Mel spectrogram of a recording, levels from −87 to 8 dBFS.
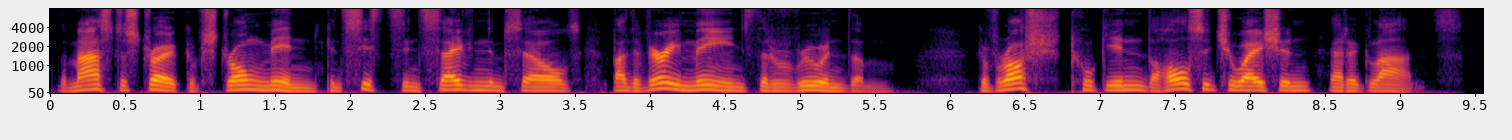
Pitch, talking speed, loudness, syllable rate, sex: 130 Hz, 170 wpm, -18 LUFS, 4.9 syllables/s, male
